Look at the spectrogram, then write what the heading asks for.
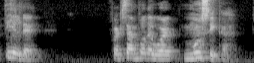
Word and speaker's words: música: For example, the word música. Música has a little tilde on the U. That means that now you have to stress the word on the first syllable, música.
